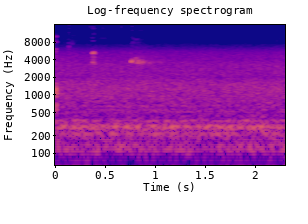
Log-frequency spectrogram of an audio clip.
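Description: Quiet room tone with a low steady hum and a few faint computer mouse clicks, the first two near the start.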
